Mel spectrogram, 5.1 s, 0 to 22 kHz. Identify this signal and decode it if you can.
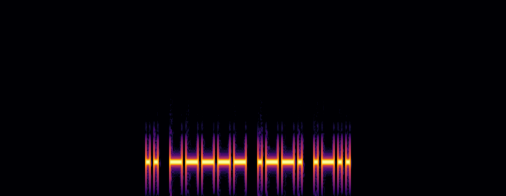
Morse code, heard as a keyed tone, about 30 wpm, 700 Hz. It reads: I0PL
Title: DXCC-100 Call Signs - 4 Characters - 30wpm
